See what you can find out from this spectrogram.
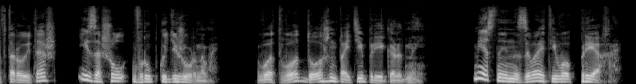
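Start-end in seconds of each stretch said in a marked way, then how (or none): none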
